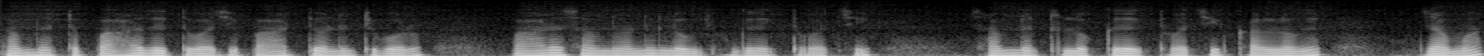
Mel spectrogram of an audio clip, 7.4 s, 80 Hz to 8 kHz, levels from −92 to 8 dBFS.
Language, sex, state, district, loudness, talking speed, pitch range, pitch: Bengali, male, West Bengal, Jhargram, -17 LUFS, 195 wpm, 110-130 Hz, 120 Hz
